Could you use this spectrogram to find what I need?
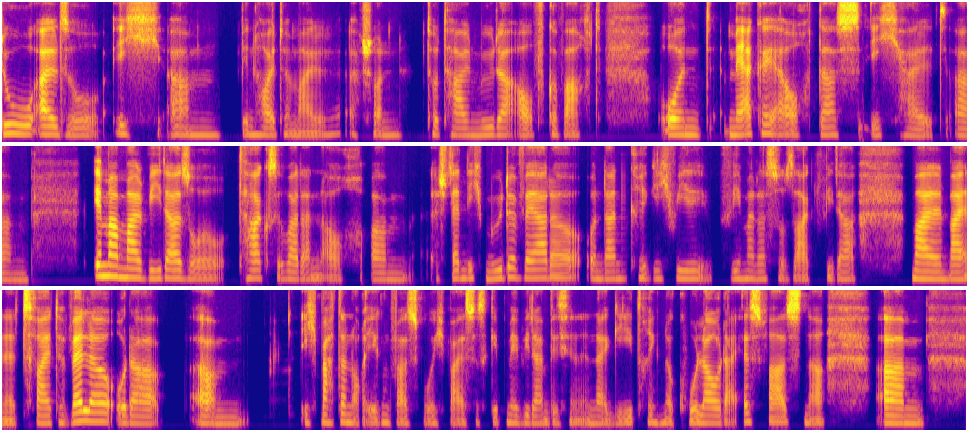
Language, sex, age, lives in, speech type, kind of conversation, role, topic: German, female, 50-54, United States, conversation, advice, user, Wie kann ich bei anhaltender Müdigkeit und Energielosigkeit meinen Stress abbauen und meinen Körper entspannen?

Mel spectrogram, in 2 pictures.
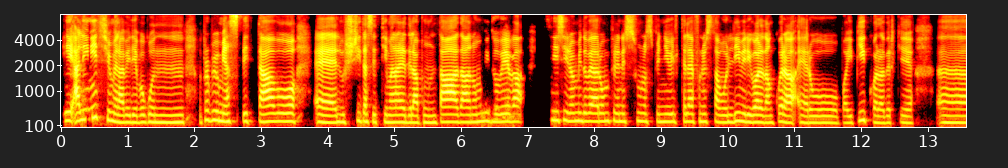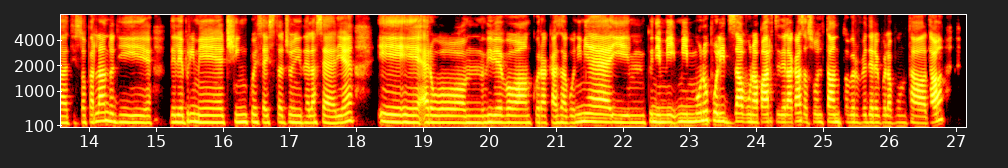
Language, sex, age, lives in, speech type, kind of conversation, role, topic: Italian, female, 25-29, Italy, conversation, podcast, guest, Preferisci i finali aperti o quelli chiusi, e perché?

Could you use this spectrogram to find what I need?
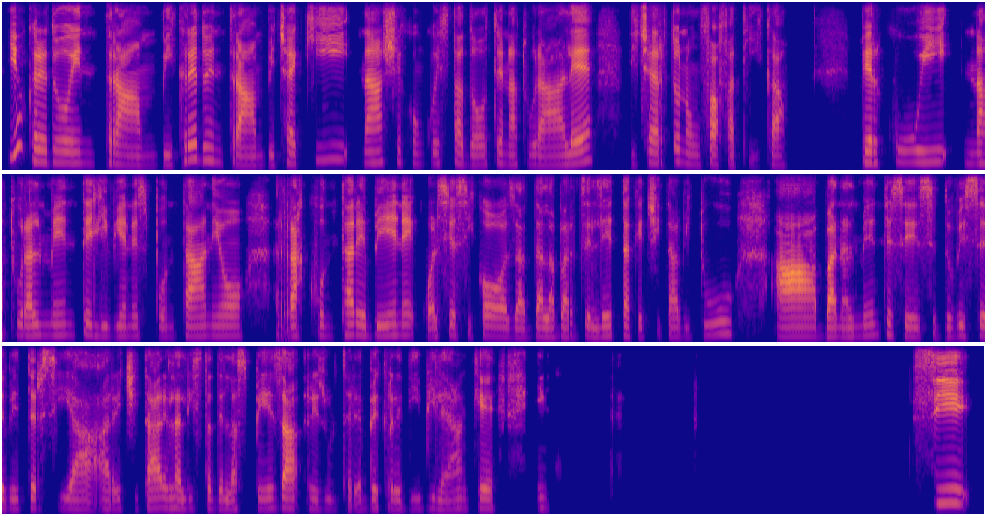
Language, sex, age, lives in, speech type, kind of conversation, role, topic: Italian, female, 35-39, Italy, conversation, podcast, guest, In che modo ascoltare migliora il modo di raccontare?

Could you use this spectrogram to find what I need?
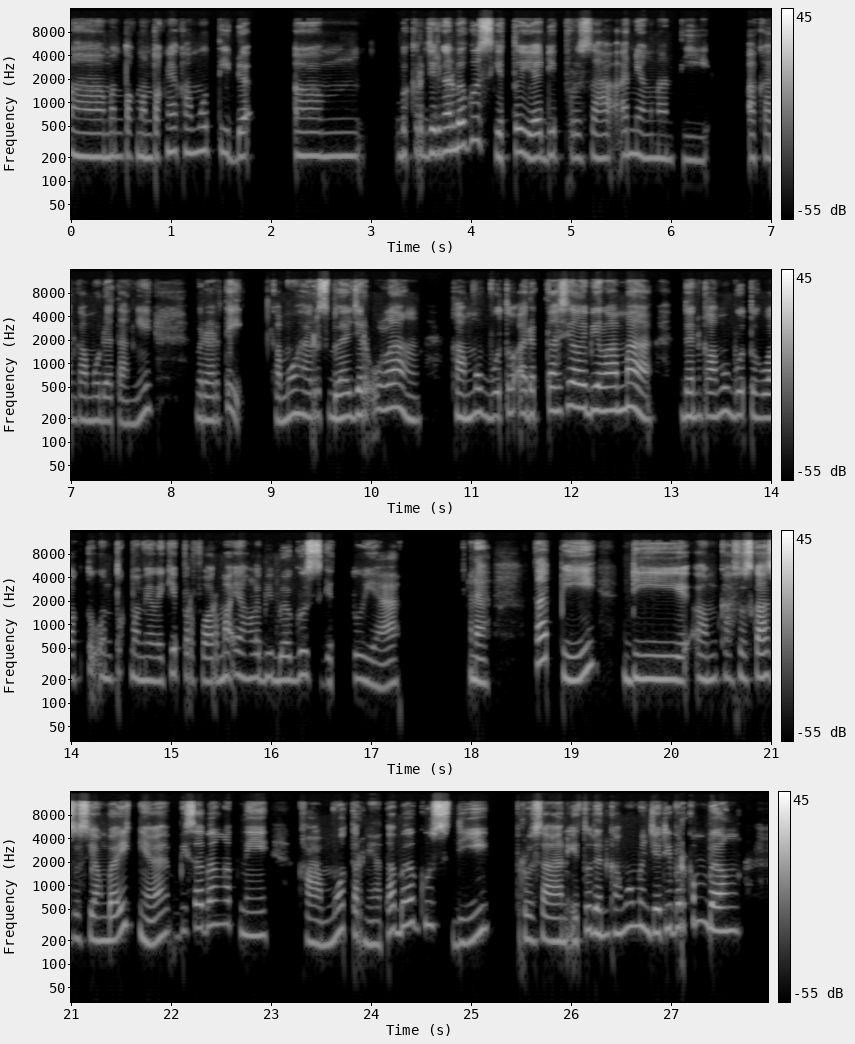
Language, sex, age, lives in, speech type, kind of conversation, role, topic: Indonesian, female, 20-24, Indonesia, conversation, advice, advisor, Bagaimana cara mengatasi keraguan untuk mencoba pekerjaan atau peluang baru karena takut gagal?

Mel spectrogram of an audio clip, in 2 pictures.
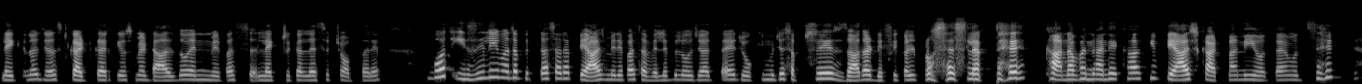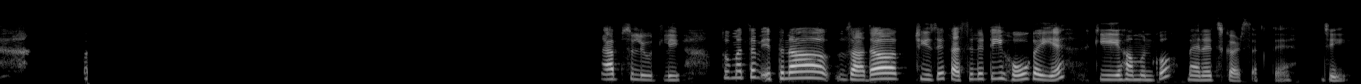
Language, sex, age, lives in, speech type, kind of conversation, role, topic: Hindi, female, 45-49, India, conversation, podcast, guest, Cooking ko jaldi aur bina stress ke kaise handle karte ho, koi simple hacks bata sakte ho?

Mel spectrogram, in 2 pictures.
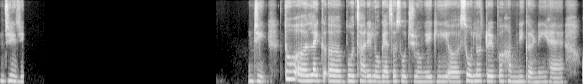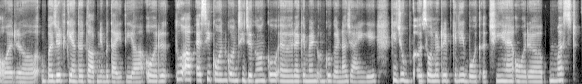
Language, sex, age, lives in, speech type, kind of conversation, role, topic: Hindi, female, 20-24, India, conversation, podcast, host, Budget mein solo travel kaise plan karte ho, tips do?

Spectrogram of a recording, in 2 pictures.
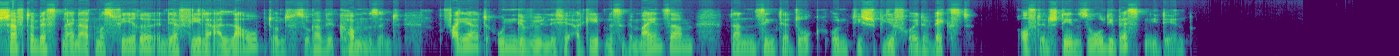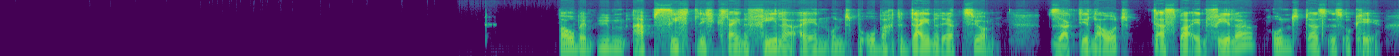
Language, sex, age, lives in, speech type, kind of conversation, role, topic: German, male, 35-39, Germany, read, expert-assistant, expert, Wie kann ich beim Theaterspielen am besten üben, damit ich mich auf der Bühne sicherer fühle?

